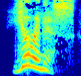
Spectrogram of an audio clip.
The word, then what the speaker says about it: Uranus: For the last time, it is pronounced Uranus.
